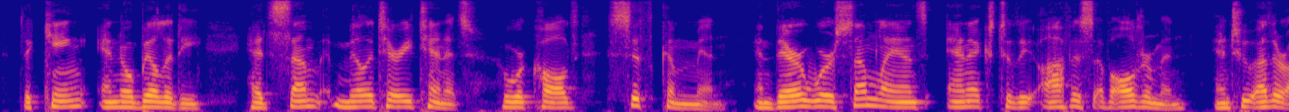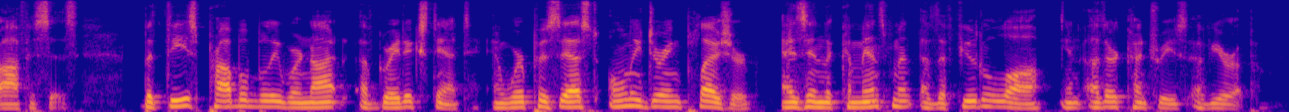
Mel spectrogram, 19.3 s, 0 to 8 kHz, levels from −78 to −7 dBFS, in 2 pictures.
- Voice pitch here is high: No, medium, 140 Hz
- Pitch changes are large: No, average, 2.7 semitones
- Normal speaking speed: Yes, average, 170 wpm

